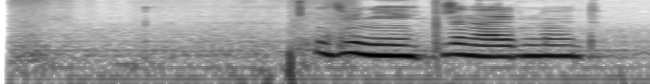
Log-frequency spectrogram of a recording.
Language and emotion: Russian, neutral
